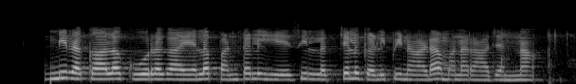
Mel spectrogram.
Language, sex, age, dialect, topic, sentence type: Telugu, female, 18-24, Southern, agriculture, statement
